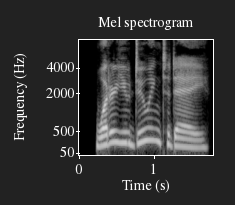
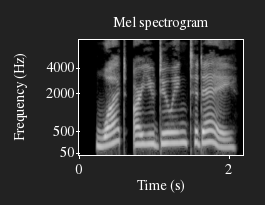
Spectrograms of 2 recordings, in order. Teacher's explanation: The stress usually falls on what and doing.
